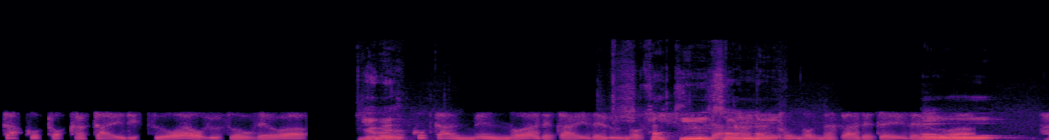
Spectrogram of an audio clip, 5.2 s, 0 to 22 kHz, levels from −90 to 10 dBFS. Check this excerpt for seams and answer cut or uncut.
uncut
